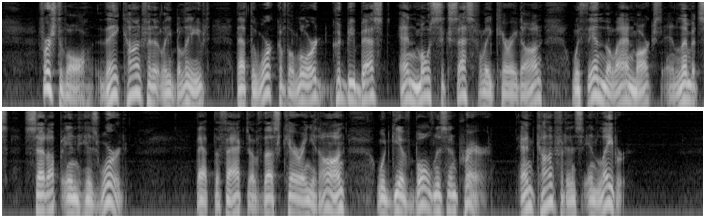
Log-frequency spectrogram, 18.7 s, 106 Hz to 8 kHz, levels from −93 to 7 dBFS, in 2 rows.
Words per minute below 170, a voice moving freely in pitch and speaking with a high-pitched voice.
No: average, 150 wpm; wide, 6.8 semitones; low, 115 Hz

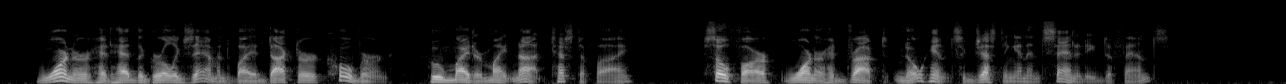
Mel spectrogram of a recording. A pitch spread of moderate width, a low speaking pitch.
Yes: average, 4.9 semitones; very low, 85 Hz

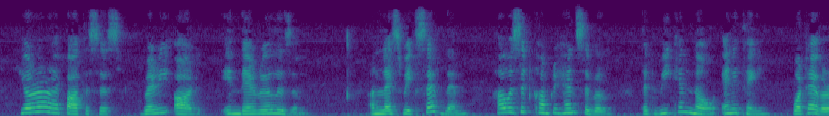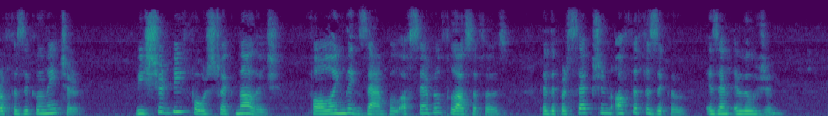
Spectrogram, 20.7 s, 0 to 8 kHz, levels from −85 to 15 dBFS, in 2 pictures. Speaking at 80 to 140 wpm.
Yes: slow, 135 wpm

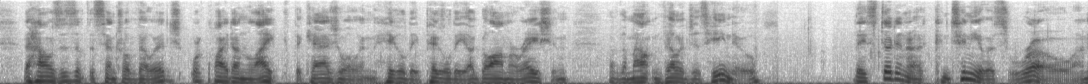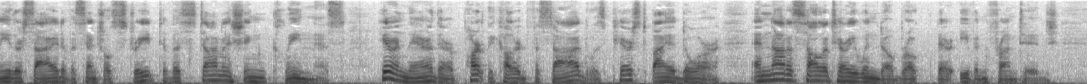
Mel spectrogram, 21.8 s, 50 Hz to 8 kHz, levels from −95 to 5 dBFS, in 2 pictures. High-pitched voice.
No: low, 100 Hz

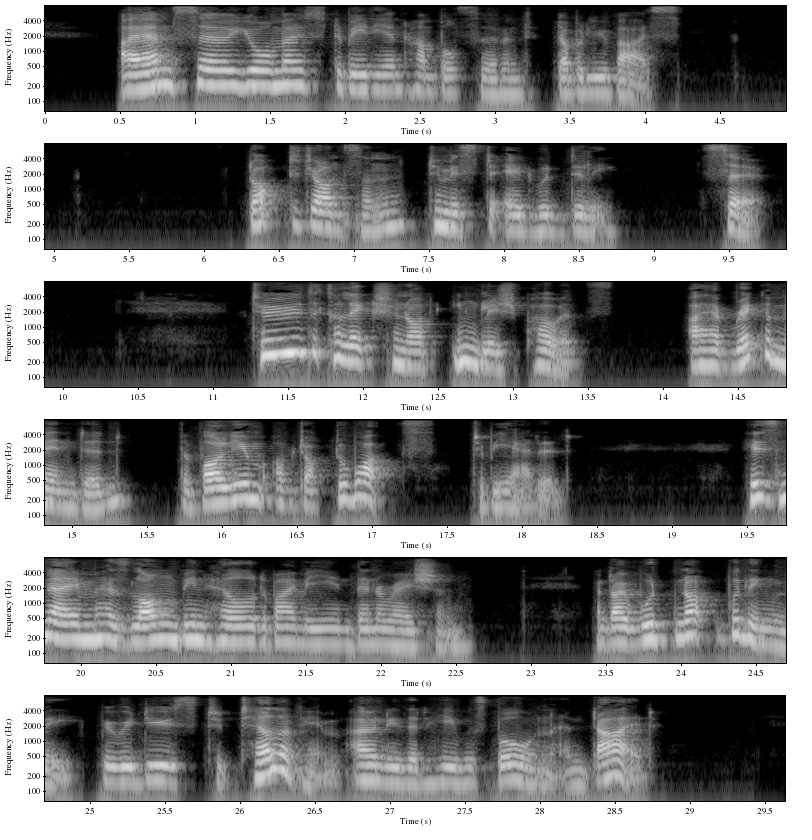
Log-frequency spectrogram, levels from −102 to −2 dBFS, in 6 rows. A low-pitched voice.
No: medium, 170 Hz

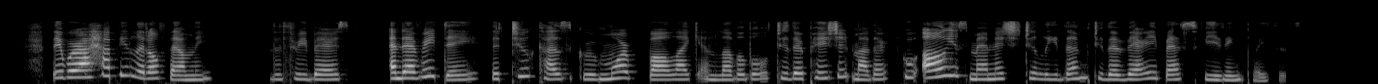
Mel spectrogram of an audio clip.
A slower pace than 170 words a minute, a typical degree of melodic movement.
Yes: average, 160 wpm; average, 4.1 semitones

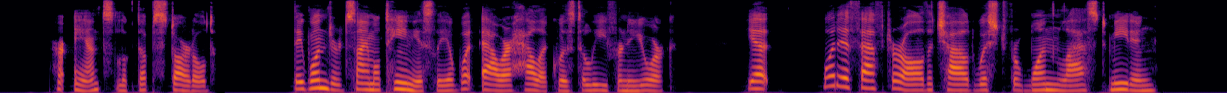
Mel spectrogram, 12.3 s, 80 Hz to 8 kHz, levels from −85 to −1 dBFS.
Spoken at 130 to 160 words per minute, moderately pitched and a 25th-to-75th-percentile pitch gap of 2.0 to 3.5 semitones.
Yes: average, 145 wpm; medium, 175 Hz; average, 2.7 semitones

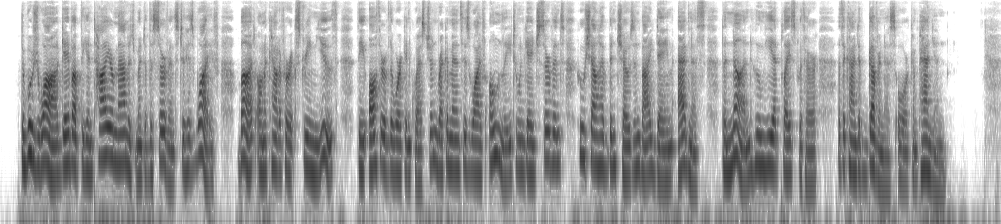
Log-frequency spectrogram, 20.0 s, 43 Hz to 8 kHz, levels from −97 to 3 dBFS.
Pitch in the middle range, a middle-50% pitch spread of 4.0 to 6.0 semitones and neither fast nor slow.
No: medium, 150 Hz; average, 3.5 semitones; average, 170 wpm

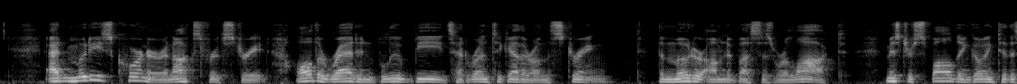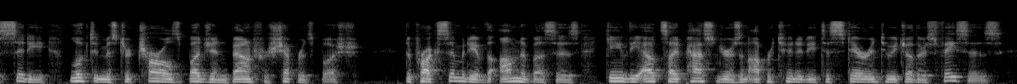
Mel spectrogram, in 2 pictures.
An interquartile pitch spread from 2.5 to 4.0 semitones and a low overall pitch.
Yes: average, 3.2 semitones; low, 120 Hz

